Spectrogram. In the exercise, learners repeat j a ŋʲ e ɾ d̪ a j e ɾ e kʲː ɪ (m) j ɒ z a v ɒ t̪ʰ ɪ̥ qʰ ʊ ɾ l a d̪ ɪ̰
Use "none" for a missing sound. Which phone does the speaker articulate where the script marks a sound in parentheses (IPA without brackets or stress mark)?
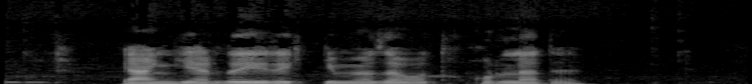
m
